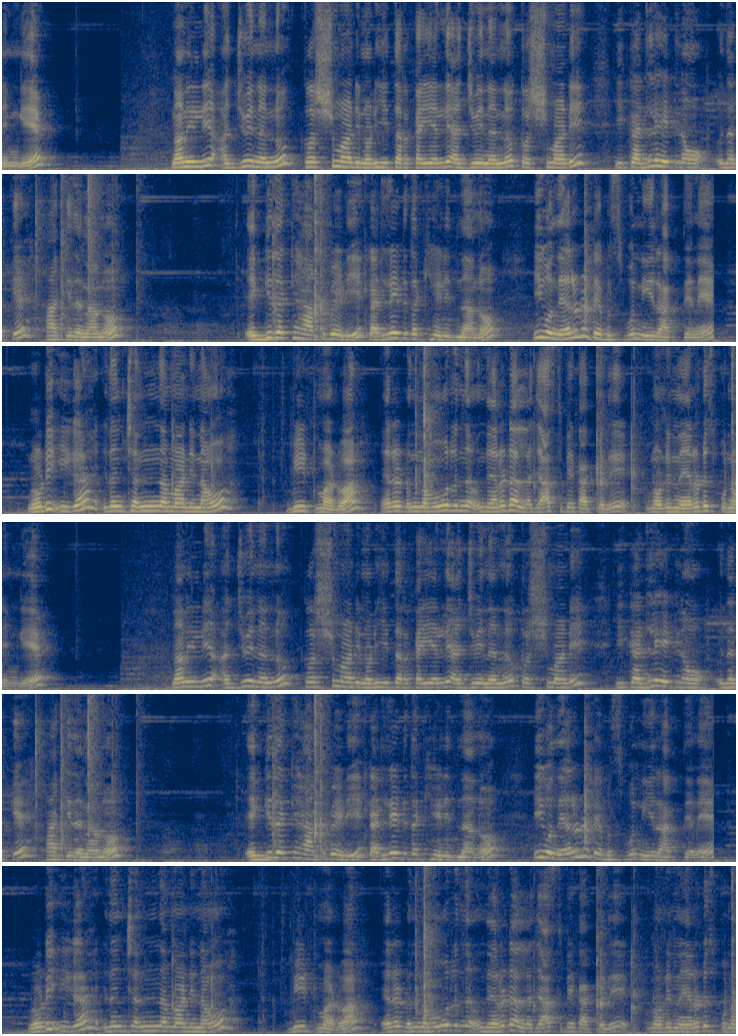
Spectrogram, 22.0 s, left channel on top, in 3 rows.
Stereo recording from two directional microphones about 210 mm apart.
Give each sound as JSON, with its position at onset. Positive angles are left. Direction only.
{"t": 0.0, "sound": "speech", "side_deg": 35}
{"t": 1.7, "sound": "speech", "side_deg": 40}
{"t": 9.7, "sound": "speech", "side_deg": 30}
